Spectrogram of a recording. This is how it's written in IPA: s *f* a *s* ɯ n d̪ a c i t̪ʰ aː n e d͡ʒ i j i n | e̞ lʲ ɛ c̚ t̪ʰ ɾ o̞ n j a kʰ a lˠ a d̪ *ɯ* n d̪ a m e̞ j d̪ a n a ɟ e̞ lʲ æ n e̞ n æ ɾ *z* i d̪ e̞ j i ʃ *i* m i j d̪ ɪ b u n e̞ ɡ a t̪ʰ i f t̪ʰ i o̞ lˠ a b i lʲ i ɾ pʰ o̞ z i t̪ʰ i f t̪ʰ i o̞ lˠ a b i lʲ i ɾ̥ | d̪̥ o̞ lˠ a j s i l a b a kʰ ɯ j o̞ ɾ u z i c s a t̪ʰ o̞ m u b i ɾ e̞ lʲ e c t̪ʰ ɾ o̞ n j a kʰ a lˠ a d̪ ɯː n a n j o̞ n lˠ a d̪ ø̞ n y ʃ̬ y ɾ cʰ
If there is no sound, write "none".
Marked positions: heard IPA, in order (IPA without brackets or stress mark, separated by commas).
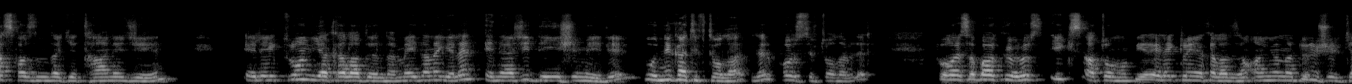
f, z, ɯː, ʒ, i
